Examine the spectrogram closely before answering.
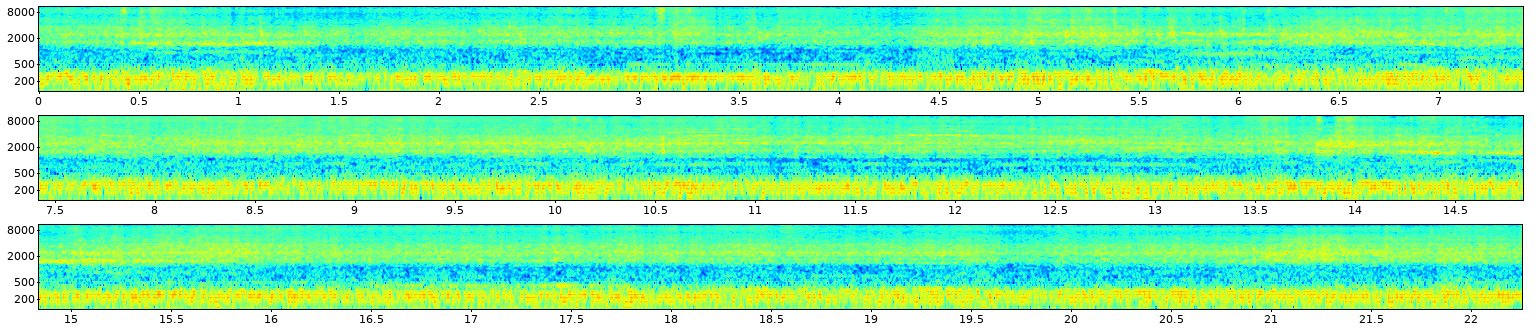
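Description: Water splashes up in loud bursts.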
